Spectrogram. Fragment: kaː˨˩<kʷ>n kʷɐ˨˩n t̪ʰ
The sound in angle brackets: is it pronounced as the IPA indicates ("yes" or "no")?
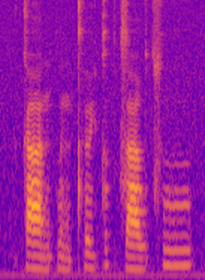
no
